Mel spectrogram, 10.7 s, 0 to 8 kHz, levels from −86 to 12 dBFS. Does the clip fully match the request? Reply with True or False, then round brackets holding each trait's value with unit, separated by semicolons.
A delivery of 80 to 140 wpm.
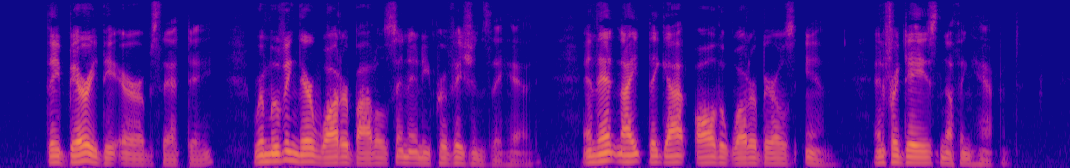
False (170 wpm)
